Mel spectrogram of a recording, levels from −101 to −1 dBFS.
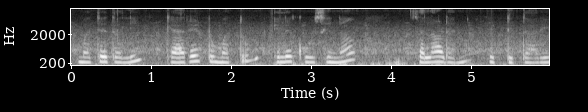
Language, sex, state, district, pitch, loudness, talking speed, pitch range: Kannada, female, Karnataka, Dakshina Kannada, 255 Hz, -17 LUFS, 60 wpm, 245-275 Hz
